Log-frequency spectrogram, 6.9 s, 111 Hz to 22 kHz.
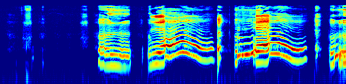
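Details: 4-month-old sick infant boy crying in loud bursts with rising and falling pitch and short pauses while his father imitates his sneezing sound; infant cry.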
